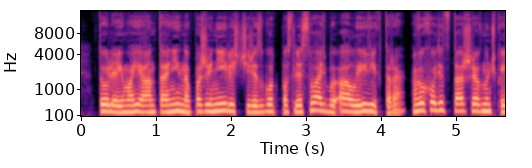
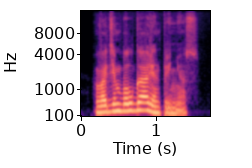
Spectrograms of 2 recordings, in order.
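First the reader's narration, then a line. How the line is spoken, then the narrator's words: Gloomy explanation. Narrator (Russian): мрачно пояснил он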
